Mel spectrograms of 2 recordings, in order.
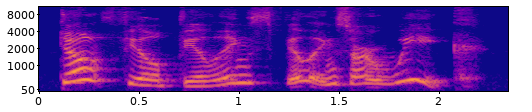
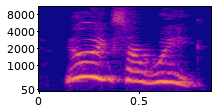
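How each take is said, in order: First: "Feelings are weak" said in a higher mock-lecturing voice; first, lighter take of "Feelings are weak"; mock preachy culture voice. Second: "Feelings are weak" much higher and louder, hammed up; exaggerated mock lecture. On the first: Host imitating society's message, a light higher mock lecture. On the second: Host hams up society's message, higher and louder. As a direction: punch "Feelings are weak" harder on the repeat. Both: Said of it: "our culture says two things".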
